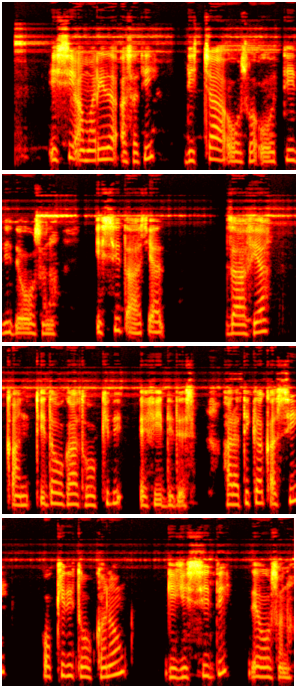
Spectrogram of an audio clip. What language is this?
Wolaytta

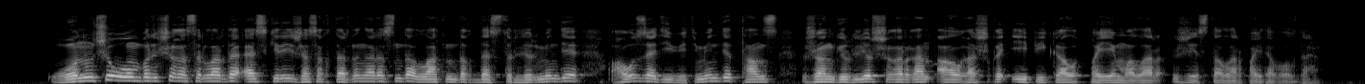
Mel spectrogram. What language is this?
Kazakh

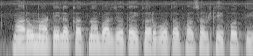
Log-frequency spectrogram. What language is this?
Chhattisgarhi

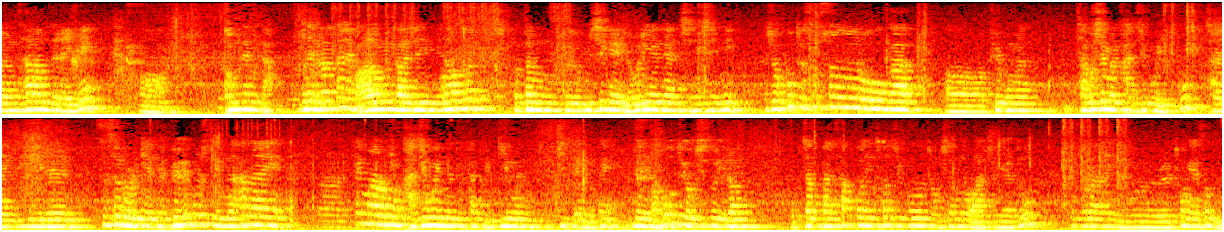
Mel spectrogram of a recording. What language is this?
Korean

